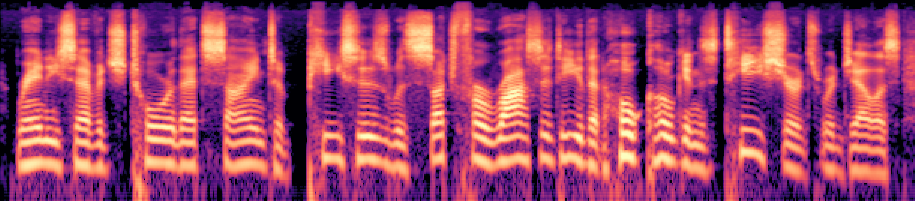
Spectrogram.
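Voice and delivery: usual speaking voice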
